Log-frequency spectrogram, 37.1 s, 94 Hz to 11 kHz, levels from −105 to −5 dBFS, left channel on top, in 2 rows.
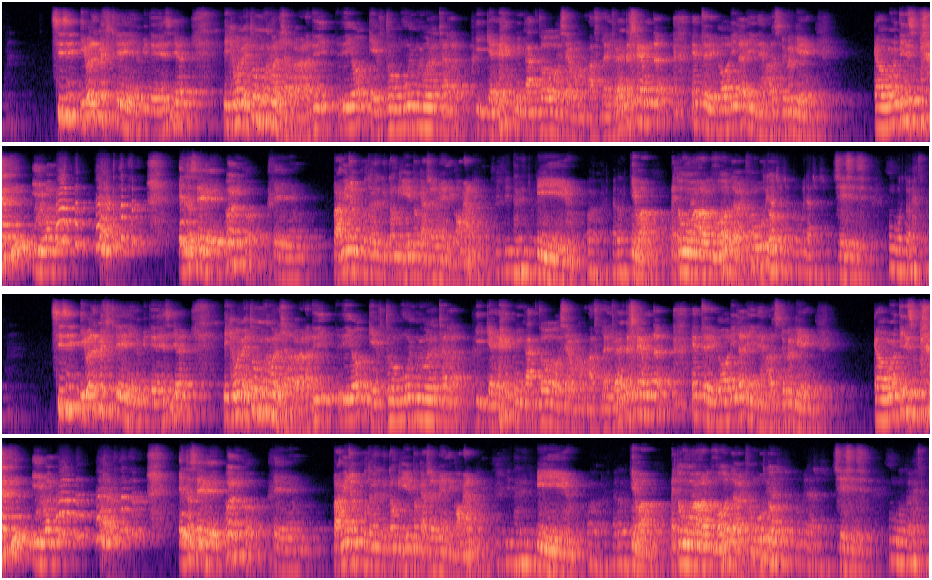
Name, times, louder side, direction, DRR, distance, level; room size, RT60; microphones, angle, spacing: voice 1, 1.0-9.1 9.5-16.5 17.4-19.6 20.5-20.6 21.5-21.8 22.1-23.5 24.0-24.5 25.2-27.9 29.3-30.0 31.1-31.5 31.9-34.0 35.2-35.8, equal, 10° right, -5 dB, 0.3 m, -30 dB
voice 2, 19.2-20.1 20.4-21.2 22.1-22.7 23.9-24.0 28.0-28.2 28.4-29.4 30.3-31.0 32.3-32.5 32.9-33.3 33.5-35.0 35.3-35.5 36.0-36.9, left 2 dB, 70° left, 2 dB, 0.4 m, -35 dB
2.8 x 2.3 x 2.3 m, 1.5 s
head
